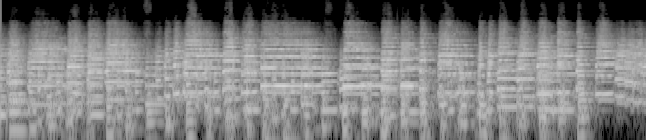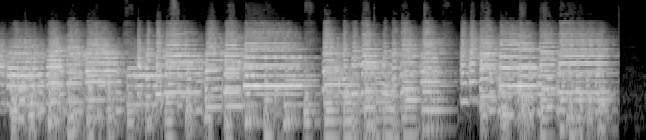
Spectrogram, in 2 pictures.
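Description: Multitracked trumpet ensemble: several trumpet parts played together in harmony by one player, a tune in short phrases with brief breaks between them. The music stops shortly before the end.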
